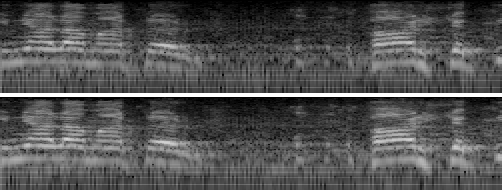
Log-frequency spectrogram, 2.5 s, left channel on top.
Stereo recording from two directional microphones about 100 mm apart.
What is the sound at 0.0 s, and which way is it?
A man's voice, 40° left (ahead or behind).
